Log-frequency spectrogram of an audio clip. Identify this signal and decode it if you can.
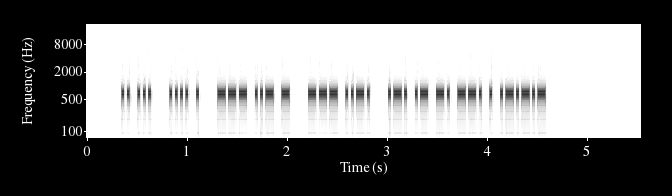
Morse code, heard as a keyed tone, about 41 wpm, 700 Hz. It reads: IS HE OUT OF RANGE.
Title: Sentences from Top 1000 Words - Review Part 4 - 45wpm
